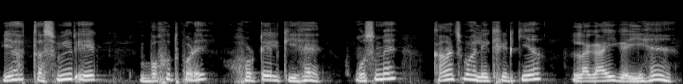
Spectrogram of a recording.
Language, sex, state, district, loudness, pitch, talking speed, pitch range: Hindi, male, Jharkhand, Ranchi, -12 LUFS, 200 Hz, 130 wpm, 170-225 Hz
